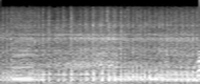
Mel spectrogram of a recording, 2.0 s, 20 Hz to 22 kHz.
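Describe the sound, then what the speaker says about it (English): A two-stroke dirt bike rides a mountain trail, its engine droning loud and close with a buzzy, steady tone and slight wavering in pitch throughout. "riding a 2-stroke with no engine braking"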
